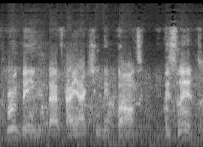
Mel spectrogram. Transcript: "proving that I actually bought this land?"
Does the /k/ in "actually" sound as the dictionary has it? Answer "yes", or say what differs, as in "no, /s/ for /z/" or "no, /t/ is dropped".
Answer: yes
